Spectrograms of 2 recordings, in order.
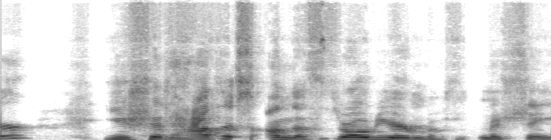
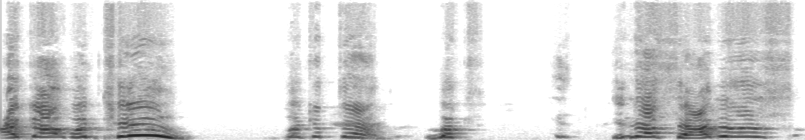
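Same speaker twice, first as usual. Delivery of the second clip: delighted squeal; 13 semitones higher than usual. Real, not acted. Host grabbing a Santa hat to match co-host, delighted squeal.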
